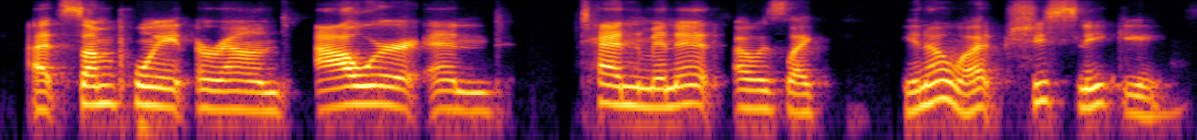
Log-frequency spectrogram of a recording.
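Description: Speaking with an American accent, a woman has a bright, sharp tone and ordinary pitch variation. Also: medium pitch for a woman, fairly slow pace, quiet background. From Virginia, US. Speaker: podcast panelist. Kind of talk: casual chat.

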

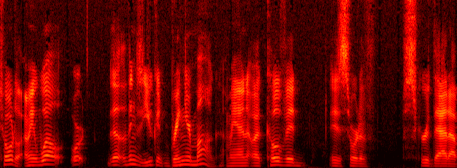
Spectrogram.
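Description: Speaking with an American accent, a man with an ordinary speaking voice talks at a fairly quick pace. His pitch is fairly high and his intonation lively. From US Midwest, Peoria, Illinois. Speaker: coffee roaster. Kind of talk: casual chat.

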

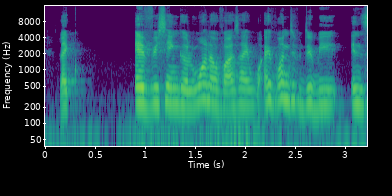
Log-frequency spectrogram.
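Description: Speaking at a fairly quick pace, a woman has a fairly high pitch and a normal speaking voice. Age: 20s. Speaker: mental health activist. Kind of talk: panel discussion. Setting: studio.

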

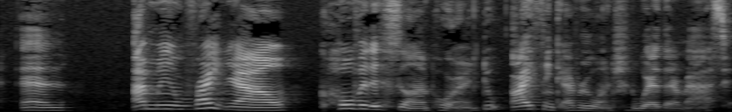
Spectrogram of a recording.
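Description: A woman with a New Jersey accent speaks at a moderate pace in a medium pitch, her tone animated, bright and sharp. Her pitch swings very widely, and her loudness rises and falls in big swings. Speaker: podcast co-host. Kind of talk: casual chat. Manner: animated, frequent laughter.

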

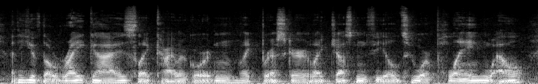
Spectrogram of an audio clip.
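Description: A man talks in a very deep, low voice with monotone, flat intonation. His pace is moderate and his loudness very even. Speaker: sports podcast co-host. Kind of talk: casual chat. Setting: in person, same room.

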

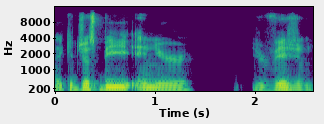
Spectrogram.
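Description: The sound is dry and close with no echo as a man talks with a Texas Gulf Coast accent. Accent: Texan Gulf Coast American. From southeast Texas. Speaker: duck hunter. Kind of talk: casual chat.

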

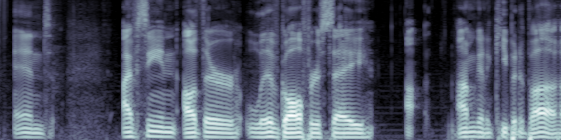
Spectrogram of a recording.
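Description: A man talks at a fairly slow pace in a very deep, low pitch, leaving long, frequent pauses. His delivery is monotone and flat, with a dark, mellow tone and a dry, close sound with no echo. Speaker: podcast host. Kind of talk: casual sports podcast chat.

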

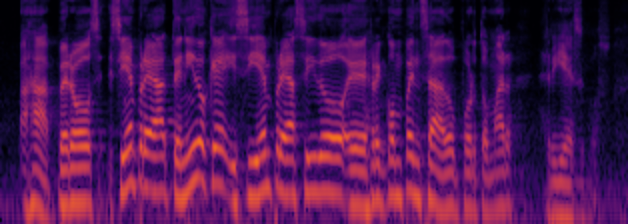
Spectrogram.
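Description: Using a plain, everyday voice, a man speaks at a fairly slow pace. His pitch is fairly high, with lively intonation. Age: 30s. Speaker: actor and comedy podcaster. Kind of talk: casual chat.

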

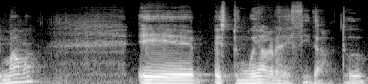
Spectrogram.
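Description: Her voice is dark and mellow, and this woman's pitch sits very deep and low. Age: 40s. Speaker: municipal employee. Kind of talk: casual interview.

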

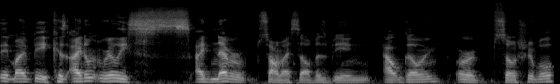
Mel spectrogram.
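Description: A man's plain, everyday voice at medium pitch, with ordinary pitch variation, a moderate pace and hardly any pauses, on a very clean recording over a silent background. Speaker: podcast host, prop maker. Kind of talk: casual chat. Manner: casual, chatty.

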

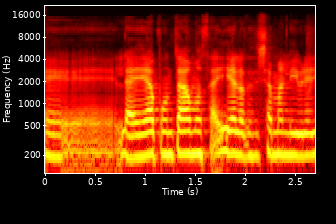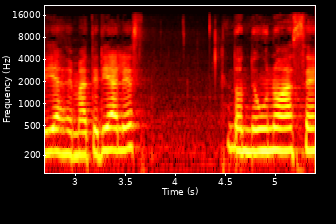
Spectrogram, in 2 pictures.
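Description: A woman's fairly high voice at a fairly quick pace, flat and monotone in intonation. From Argentina, Río Negro province. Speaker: scientist and university lecturer. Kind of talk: interview.

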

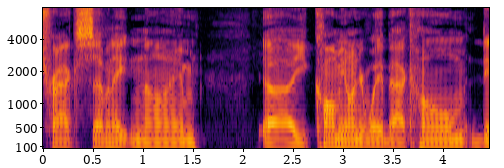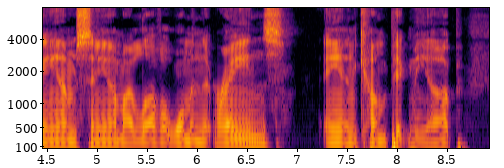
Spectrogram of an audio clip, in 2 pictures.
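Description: A fairly slow pace in a slight Texas accent, with fairly even intonation and a very clean recording over a silent background. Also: man, medium pitch for a man. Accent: slight Texas twang. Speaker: music podcast co-host. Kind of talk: casual chat.

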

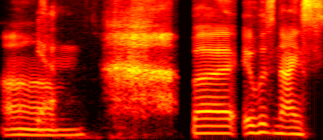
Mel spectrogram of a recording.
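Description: With an American accent, a man talks in a dry, close sound that has no echo. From Southern California, Orange County. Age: 20s. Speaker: podcast co-host, college student. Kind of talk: casual chat.

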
